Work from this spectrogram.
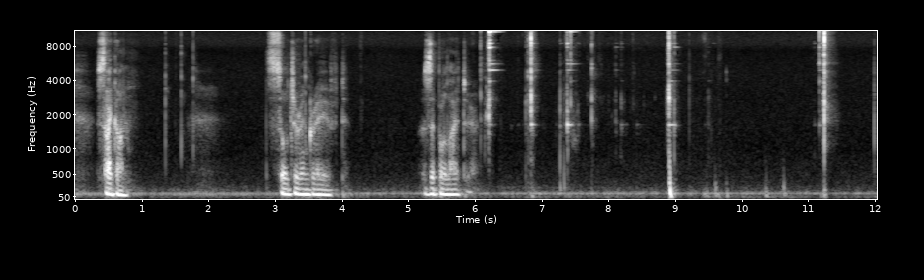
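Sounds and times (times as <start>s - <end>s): low steady hum: 0.0s - 12.0s
metal lighter clicking: 11.2s - 11.4s.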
